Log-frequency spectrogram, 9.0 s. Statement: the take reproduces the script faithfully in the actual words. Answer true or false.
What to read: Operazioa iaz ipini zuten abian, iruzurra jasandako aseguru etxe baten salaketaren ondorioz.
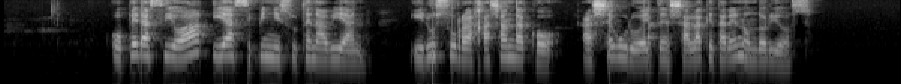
false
